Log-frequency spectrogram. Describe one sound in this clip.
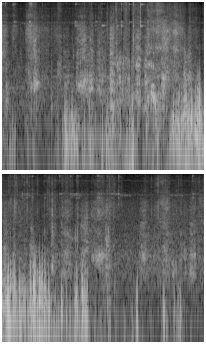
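Dogs growl and snarl playfully while wrestling.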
